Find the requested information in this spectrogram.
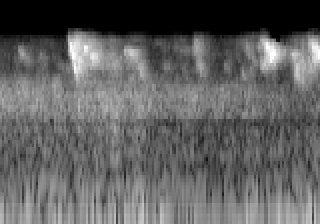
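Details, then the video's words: Sparrows at a window-mounted feeder, with scattered sharp high chirps, one loud near the start and more near the end, over a soft background hum. "Воробьи в кормушке"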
